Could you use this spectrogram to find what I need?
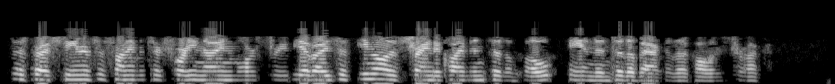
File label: Sheriff Dispatch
